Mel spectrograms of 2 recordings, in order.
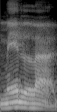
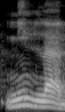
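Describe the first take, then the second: First: The vowel after the m sounds like 'eh'. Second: The vowel after the m sounds like 'ee'. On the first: The speaker calls it wrong. "bukan mela" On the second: The speaker calls it right. "milla bukan mela"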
